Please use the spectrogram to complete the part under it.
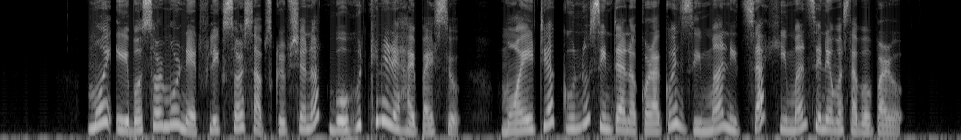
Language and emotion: Assamese, happy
